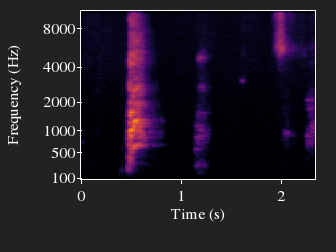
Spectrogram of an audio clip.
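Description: A dog lets out one loud, sharp bark, followed by a few short, fainter yelps and snuffles in otherwise quiet surroundings, with no one talking.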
